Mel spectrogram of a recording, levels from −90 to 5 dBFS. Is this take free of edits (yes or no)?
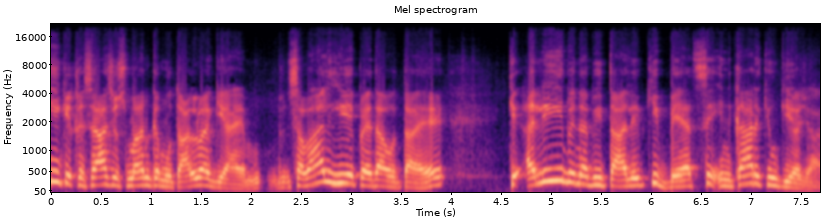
yes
